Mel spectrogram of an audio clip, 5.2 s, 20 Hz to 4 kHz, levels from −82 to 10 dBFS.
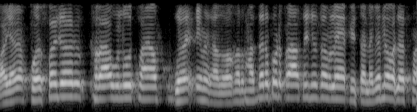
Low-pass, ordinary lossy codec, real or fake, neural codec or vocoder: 3.6 kHz; none; fake; codec, 16 kHz, 1 kbps, FunCodec, trained on Chinese and English, 50 frames a second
